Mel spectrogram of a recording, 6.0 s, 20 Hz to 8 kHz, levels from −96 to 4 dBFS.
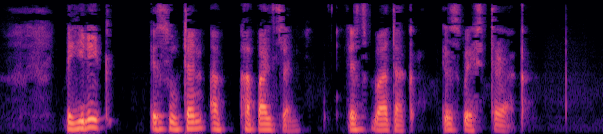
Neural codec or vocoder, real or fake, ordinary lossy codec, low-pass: codec, 16 kHz, 2 kbps, FreqCodec, larger model; fake; MP3, 32 kbps; 7.2 kHz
